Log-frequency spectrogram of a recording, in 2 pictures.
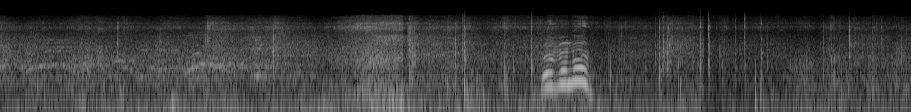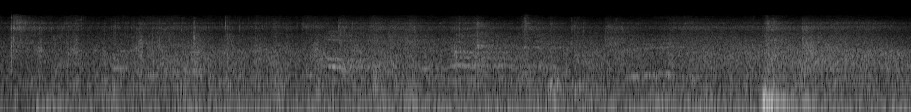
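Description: Skate blades scrape and hiss across ice in a large echoing rink.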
